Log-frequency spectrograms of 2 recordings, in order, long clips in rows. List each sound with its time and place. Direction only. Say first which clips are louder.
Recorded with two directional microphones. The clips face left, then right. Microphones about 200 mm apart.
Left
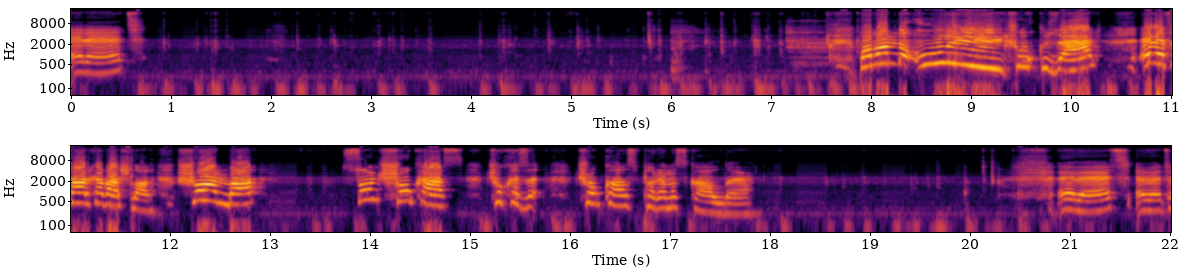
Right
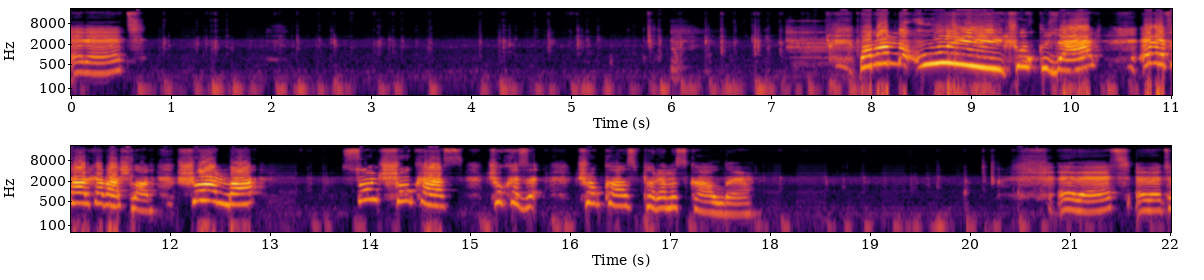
0.0 s a sound: left 1 dB; 45° right (ahead or behind)
7.5 s a child's voice: even; 45° right (ahead or behind)
9.0 s speech: right 4 dB; 10° right (ahead or behind)
9.2 s a child's voice: right 3 dB; 55° right (ahead or behind)
20.1 s speech: right 1 dB; 40° right (ahead or behind)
